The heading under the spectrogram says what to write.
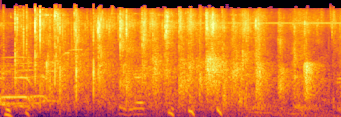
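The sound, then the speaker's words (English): An audience at a movie screening applauds itself steadily for about four seconds, a dense crackle of many hands clapping, with scattered voices calling out beneath it. “Give yourselves a hearty round of applause.”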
